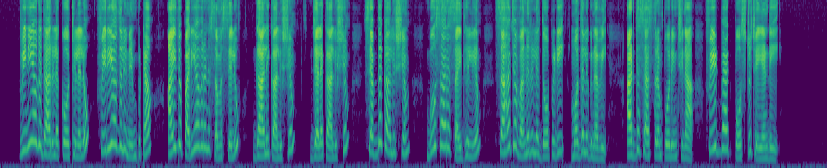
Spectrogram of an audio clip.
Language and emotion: Telugu, neutral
